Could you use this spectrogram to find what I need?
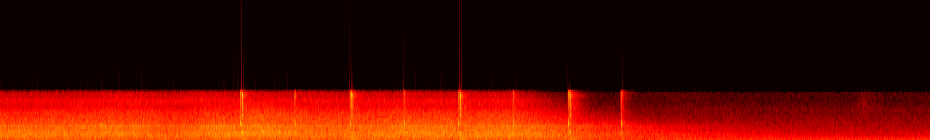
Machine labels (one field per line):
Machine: valve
